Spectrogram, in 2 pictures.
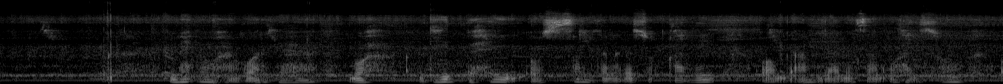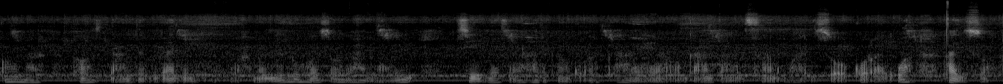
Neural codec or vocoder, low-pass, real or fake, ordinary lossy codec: none; none; real; none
